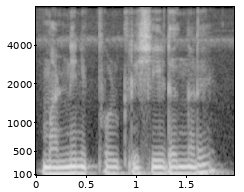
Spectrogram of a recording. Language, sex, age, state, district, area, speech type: Malayalam, male, 18-30, Kerala, Wayanad, rural, spontaneous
